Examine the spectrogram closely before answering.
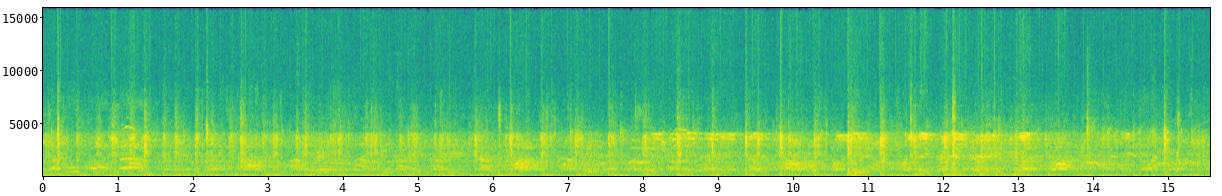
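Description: A crowd of people shouts and chatters outdoors.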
